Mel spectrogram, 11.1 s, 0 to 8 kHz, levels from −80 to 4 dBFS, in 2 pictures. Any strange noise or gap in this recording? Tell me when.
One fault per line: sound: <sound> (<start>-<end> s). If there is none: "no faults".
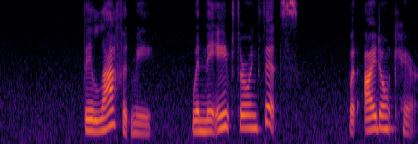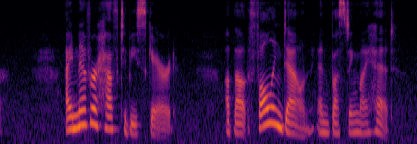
no faults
